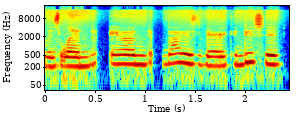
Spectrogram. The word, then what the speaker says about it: Lynn: My name is Lynn, and that is very conducive to oil painting jokes, because there is this particular substance called linseed oil. It's spelled with an I, but my name sounds the same, so I use it,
